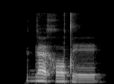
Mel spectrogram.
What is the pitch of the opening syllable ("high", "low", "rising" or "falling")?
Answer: falling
